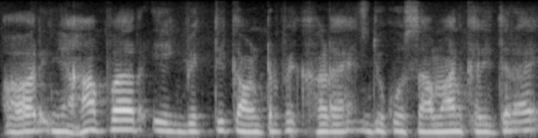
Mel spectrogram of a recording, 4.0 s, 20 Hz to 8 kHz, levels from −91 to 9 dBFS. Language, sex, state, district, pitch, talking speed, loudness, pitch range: Hindi, male, Bihar, West Champaran, 175 Hz, 220 wpm, -17 LUFS, 165-190 Hz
